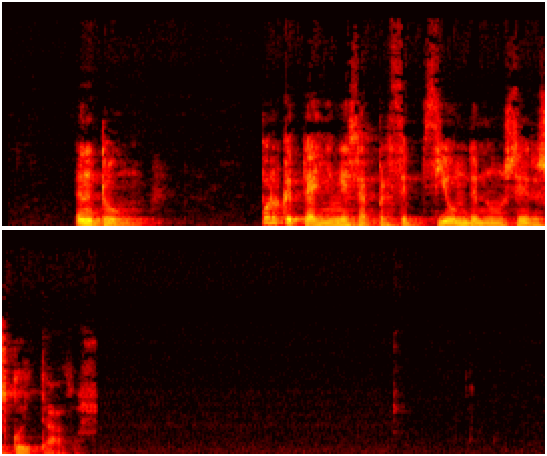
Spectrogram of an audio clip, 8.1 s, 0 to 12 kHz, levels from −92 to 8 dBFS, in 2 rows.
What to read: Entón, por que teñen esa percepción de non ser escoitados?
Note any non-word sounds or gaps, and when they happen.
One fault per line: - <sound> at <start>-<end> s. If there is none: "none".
none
